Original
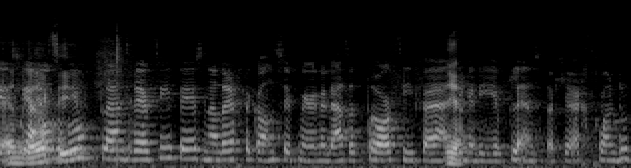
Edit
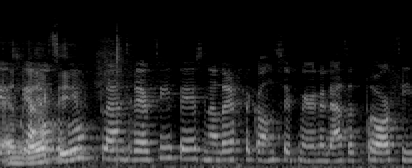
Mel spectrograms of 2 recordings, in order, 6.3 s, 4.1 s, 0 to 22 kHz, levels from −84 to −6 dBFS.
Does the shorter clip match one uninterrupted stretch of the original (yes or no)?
yes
